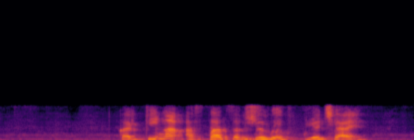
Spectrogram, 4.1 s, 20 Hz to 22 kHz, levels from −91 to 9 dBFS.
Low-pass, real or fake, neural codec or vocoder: 5.4 kHz; fake; codec, 24 kHz, 1.5 kbps, HILCodec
